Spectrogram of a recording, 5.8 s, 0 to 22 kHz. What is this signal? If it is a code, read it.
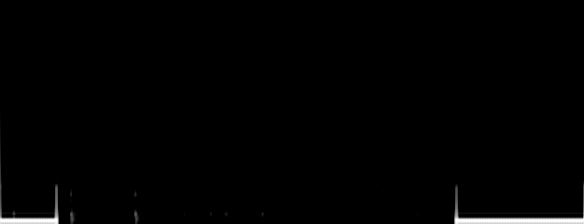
Ringback tone (North America), 440 + 480 Hz.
